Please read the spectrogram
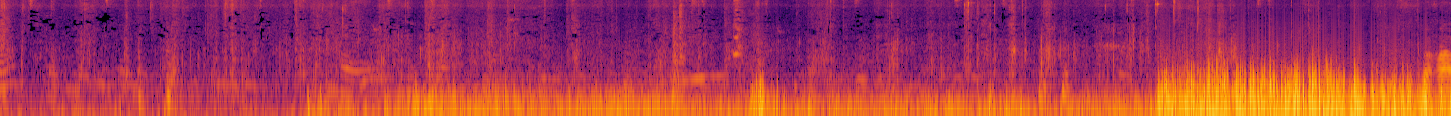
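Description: Footsteps crunching on a gravel and stone path, with wind rumbling on the microphone from about two seconds in, growing much louder near the end.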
